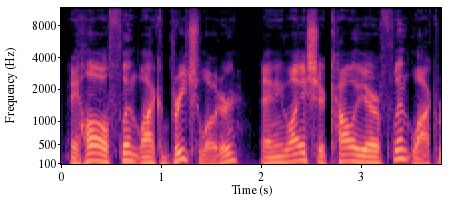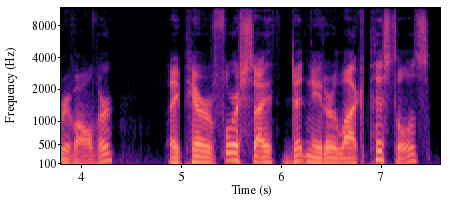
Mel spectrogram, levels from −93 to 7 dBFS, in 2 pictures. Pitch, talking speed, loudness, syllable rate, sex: 125 Hz, 135 wpm, -17 LUFS, 4.8 syllables/s, male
